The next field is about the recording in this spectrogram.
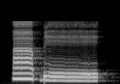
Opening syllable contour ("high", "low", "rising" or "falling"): high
